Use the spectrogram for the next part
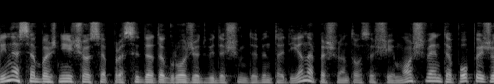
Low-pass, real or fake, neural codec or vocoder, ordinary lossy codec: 7.2 kHz; fake; codec, 16 kHz, 4 kbps, X-Codec, WavLM features, trained on Multilingual LibriSpeech; AAC, 48 kbps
